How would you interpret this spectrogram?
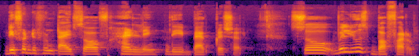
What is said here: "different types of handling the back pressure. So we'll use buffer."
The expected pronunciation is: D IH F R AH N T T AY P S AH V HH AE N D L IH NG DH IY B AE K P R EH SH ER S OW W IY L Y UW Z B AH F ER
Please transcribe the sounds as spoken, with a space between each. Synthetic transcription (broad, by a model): D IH F R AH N T T AY P S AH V HH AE N D L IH NG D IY B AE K P R EH SH ER S OW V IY L Y UW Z B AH F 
